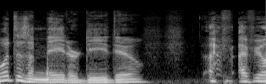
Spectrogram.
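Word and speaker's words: maître d': Maitre d'.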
